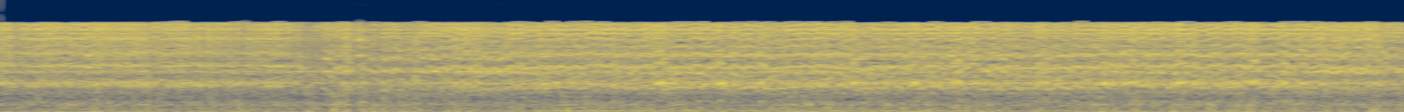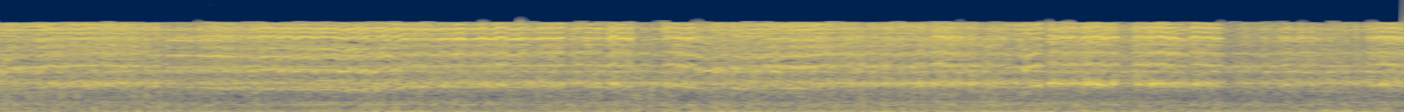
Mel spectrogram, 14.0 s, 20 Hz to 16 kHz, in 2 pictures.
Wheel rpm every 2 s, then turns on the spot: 230, 200, 190, 210, 220, 230, 230.
none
